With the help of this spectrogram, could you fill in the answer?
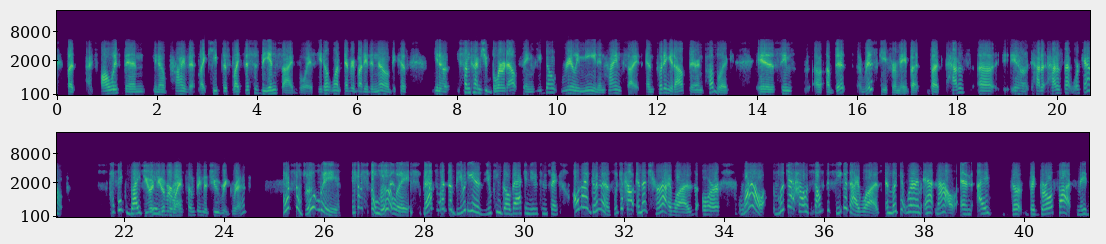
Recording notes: I conduct a telephone interview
